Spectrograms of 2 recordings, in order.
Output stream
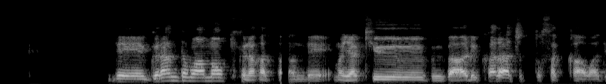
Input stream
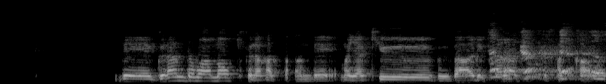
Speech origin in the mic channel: both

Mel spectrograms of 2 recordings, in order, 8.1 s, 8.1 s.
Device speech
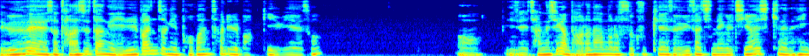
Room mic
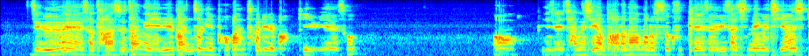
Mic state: echo only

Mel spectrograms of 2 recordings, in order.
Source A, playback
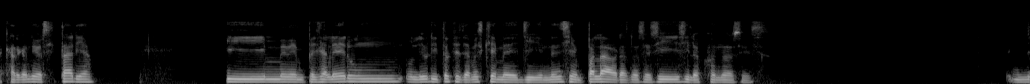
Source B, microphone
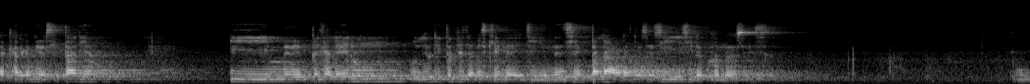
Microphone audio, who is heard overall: echo only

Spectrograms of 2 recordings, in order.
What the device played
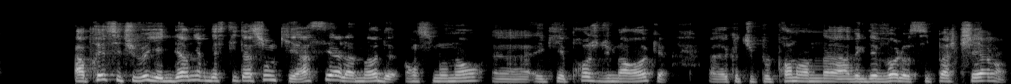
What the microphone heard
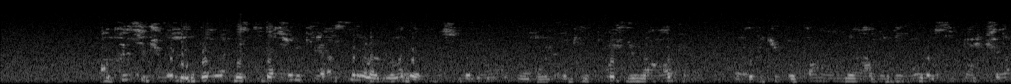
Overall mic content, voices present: echo only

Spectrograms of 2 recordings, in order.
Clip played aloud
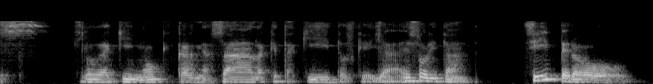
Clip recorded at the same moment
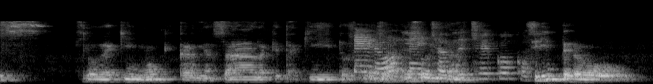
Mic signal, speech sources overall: both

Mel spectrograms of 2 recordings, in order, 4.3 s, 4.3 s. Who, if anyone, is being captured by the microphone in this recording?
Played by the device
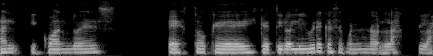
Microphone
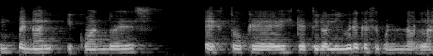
echo only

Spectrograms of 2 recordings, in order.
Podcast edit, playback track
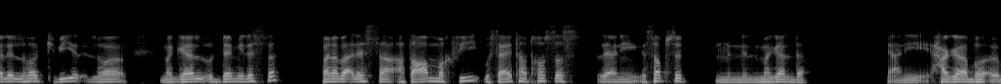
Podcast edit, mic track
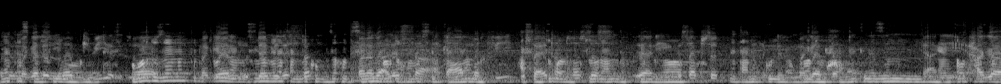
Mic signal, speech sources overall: both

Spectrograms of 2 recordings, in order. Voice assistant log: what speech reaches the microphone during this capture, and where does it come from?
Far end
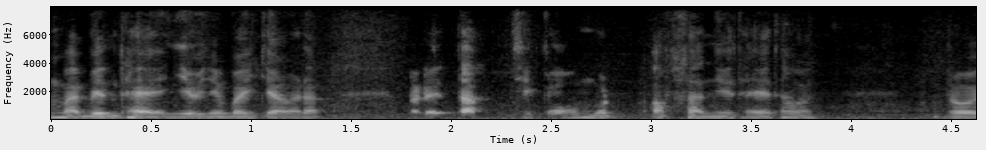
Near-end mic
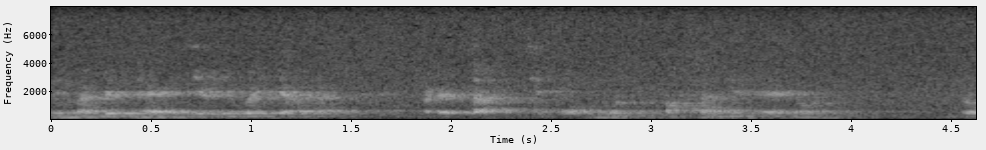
echo only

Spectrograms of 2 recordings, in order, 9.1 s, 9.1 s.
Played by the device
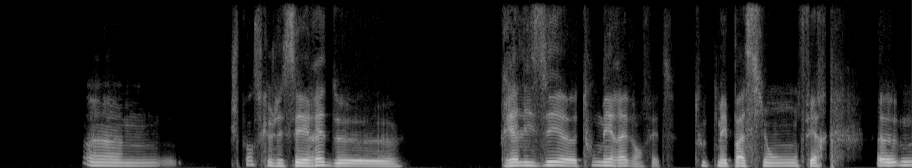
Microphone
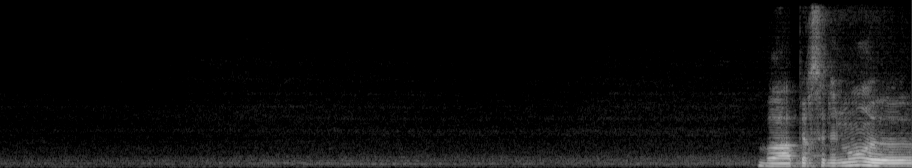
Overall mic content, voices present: user only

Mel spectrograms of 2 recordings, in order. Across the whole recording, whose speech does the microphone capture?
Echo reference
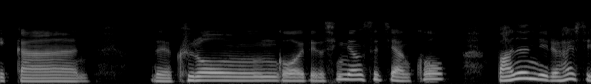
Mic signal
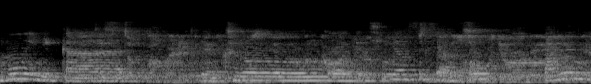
both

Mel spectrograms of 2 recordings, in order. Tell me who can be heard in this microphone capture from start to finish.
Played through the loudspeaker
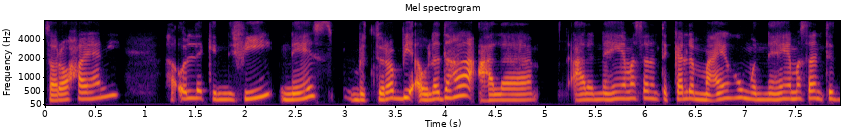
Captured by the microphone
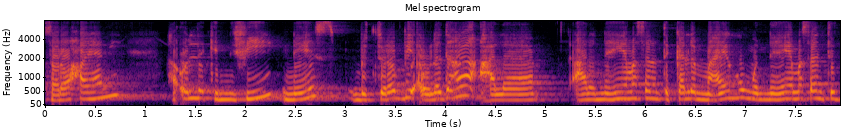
echo only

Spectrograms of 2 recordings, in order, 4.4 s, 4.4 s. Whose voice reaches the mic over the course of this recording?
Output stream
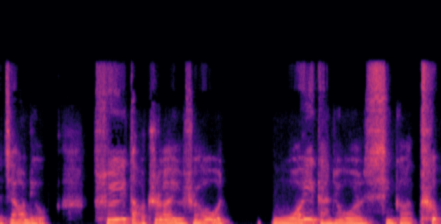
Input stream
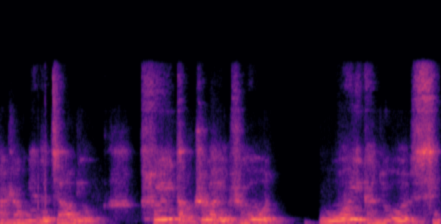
echo only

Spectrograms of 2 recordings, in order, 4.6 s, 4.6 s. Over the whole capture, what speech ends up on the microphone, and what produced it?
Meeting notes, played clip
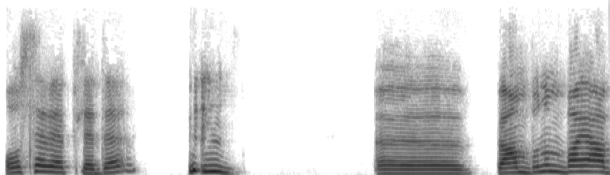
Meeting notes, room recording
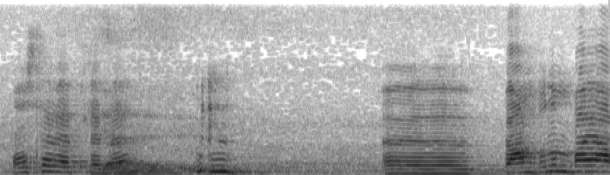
both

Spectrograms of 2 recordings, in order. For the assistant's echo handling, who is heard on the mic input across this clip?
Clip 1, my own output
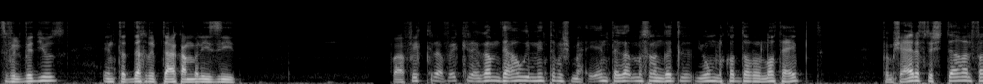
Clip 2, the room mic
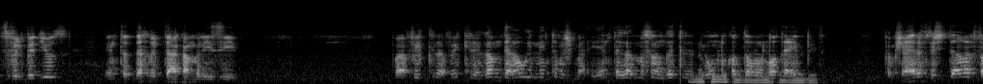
both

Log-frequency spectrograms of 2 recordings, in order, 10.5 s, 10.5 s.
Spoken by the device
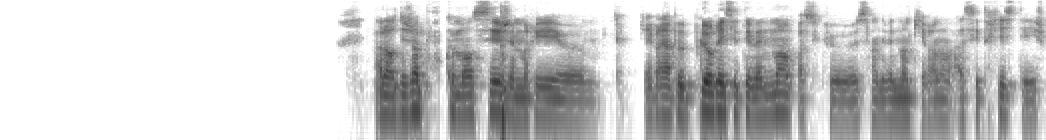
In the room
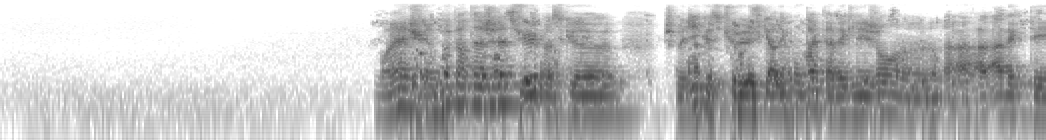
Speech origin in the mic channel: both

